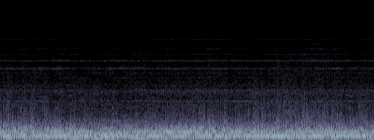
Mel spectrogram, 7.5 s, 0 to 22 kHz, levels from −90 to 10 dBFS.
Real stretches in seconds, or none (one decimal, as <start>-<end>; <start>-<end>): 0.0-0.6; 3.1-7.5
